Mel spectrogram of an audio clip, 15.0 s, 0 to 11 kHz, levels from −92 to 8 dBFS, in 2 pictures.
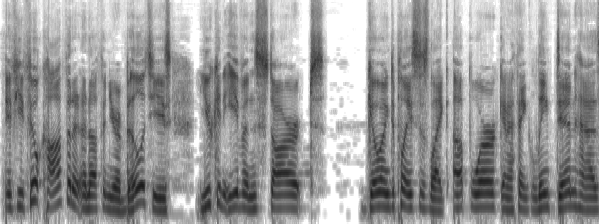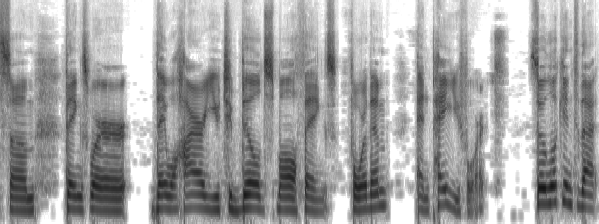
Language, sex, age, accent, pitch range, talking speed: English, male, 30-49, American, 150-190 Hz, 175 wpm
